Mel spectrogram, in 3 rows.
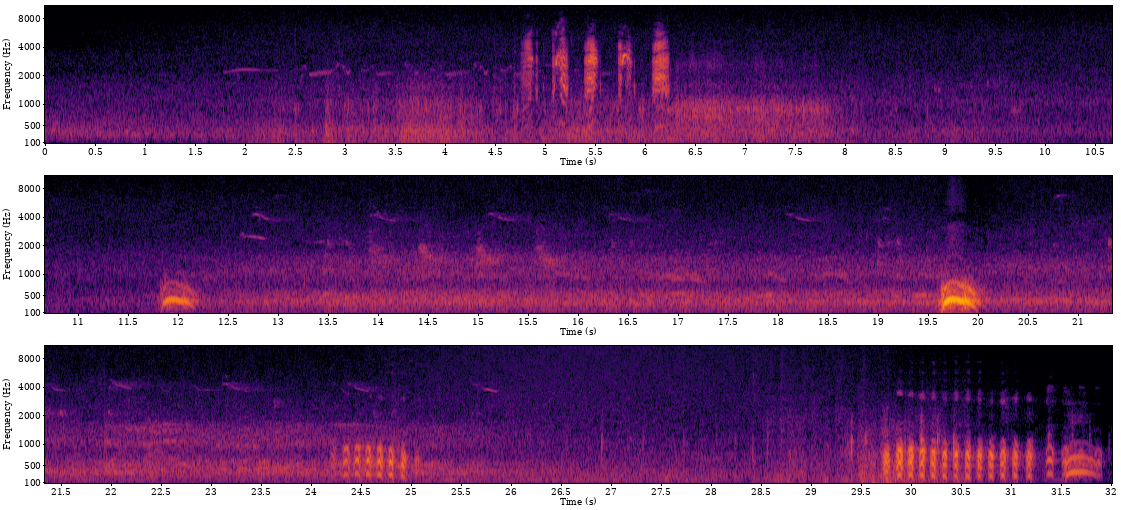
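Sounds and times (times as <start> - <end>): steady hiss: 0.0 - 31.4
owl hooting: 4.8 - 6.4, 11.8 - 12.3, 19.4 - 20.2, 24.2 - 25.2.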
